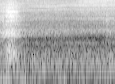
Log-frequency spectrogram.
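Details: Overheating van after coolant system work, bleeding the cooling system at idle: short breathy hiss over a steady idle as trapped air spits out of the bleed point; air in the cooling system.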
